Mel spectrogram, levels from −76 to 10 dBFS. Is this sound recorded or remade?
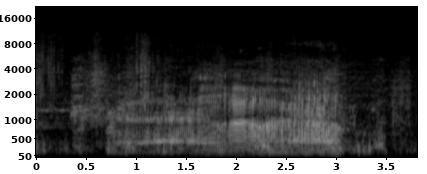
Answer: recorded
